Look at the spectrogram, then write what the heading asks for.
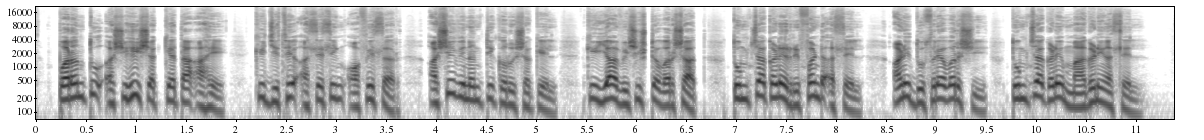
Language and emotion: Marathi, neutral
